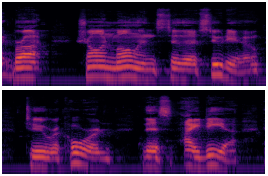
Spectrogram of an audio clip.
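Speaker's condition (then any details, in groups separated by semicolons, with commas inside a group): ALS; motor neuron disease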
